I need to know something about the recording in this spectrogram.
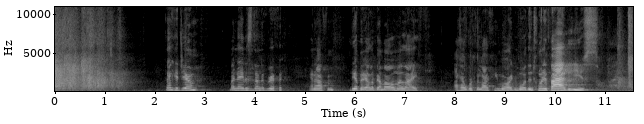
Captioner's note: applause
